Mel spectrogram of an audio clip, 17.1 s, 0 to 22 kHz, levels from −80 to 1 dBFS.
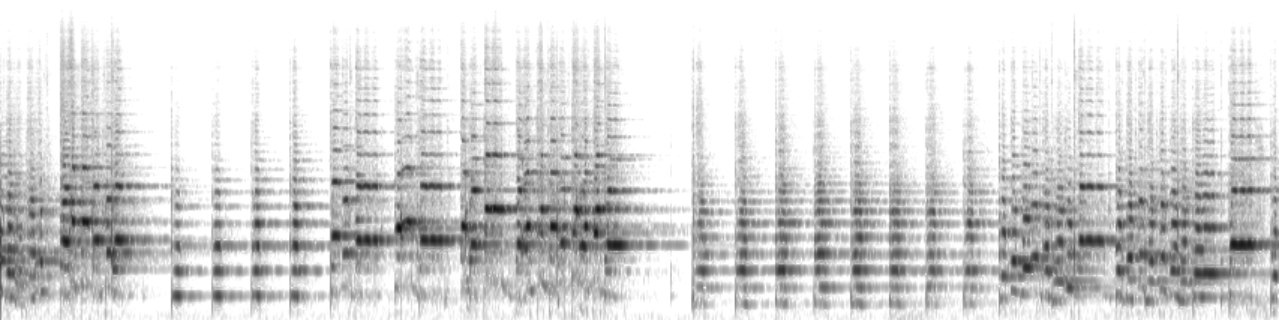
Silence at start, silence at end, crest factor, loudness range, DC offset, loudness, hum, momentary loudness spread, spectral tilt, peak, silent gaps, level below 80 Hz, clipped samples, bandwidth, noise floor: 0 s; 0 s; 16 dB; 13 LU; under 0.1%; -15 LUFS; none; 18 LU; -1 dB/octave; 0 dBFS; none; -74 dBFS; under 0.1%; 15 kHz; -50 dBFS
